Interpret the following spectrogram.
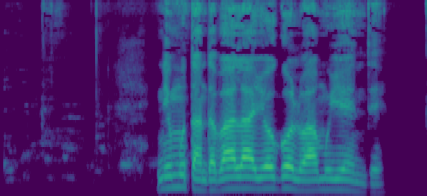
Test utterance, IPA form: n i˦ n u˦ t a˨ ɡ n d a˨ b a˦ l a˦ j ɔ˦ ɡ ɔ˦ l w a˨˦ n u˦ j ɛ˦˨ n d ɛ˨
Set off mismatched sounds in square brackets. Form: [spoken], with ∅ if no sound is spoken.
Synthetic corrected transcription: n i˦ [m] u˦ t a˨ [∅] n d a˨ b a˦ l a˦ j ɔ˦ ɡ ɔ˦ l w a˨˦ [m] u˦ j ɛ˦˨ n d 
